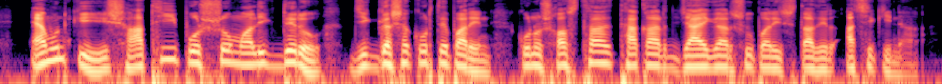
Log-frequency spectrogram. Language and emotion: Bengali, neutral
